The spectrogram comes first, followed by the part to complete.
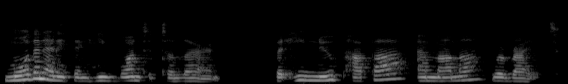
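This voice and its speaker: A woman teacher reading a storybook aloud to young pupils in a deliberate storytelling manner, addressing them directly. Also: lowish voice, darkish tone, muffled recording. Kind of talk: children's storybook read-aloud.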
